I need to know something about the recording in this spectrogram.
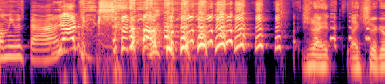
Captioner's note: laughs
